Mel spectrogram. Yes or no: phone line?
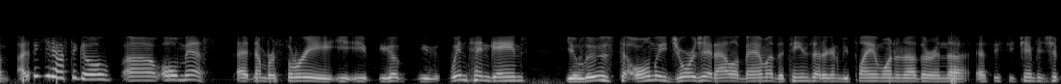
yes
